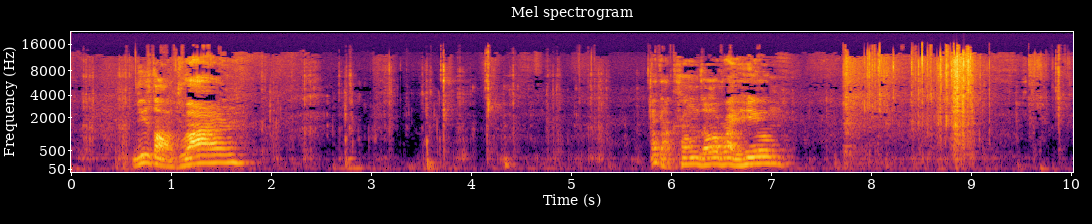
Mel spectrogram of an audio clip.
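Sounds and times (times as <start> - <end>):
chewing crunchy snack: 0.0 - 6.4, 7.7 - 10.0.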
